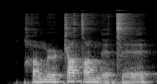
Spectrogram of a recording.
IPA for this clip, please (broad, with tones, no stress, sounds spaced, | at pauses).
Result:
qʰ o˨˦ m ə˞˨˦ k i˥˨ tˤ o˥˨ n̪ ɛ˩˧˩ d͡z ɛ˨˦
